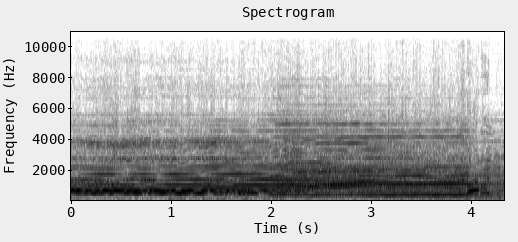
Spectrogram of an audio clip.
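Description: Qawwali music: a long held note from the lead singer over sustained harmonium-style chords, steady in pitch, with a lower held tone joining about halfway through and no drum strokes.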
